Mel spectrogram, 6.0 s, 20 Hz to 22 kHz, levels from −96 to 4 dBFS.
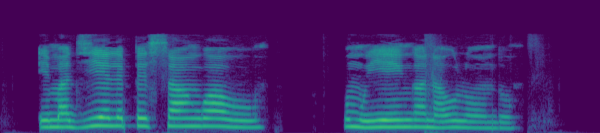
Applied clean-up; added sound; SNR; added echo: neural separator model SepFormer DNS4.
